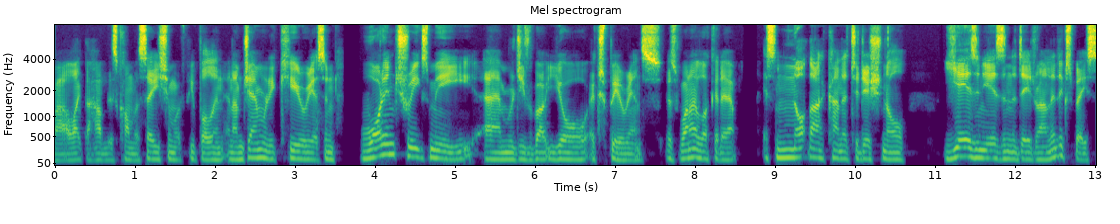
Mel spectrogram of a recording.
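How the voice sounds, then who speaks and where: A man hosting a podcast interview in a friendly, rambling way with lots of fillers. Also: fairly low pitch. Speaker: podcast host. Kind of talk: casual interview chat.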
